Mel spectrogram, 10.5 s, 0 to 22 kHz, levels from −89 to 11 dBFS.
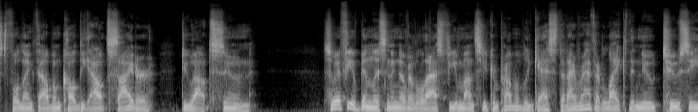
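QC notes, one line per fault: No faults heard anywhere in the clip.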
